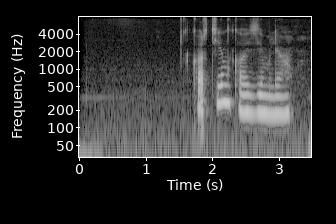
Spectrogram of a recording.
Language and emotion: Russian, sad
